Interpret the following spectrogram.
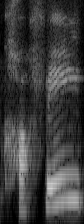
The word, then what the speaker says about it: Ko-fi: have started using called, I think it's called Coffee, but it's spelled like KO-FI.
